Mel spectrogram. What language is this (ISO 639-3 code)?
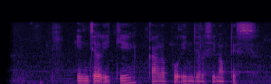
jav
